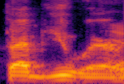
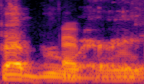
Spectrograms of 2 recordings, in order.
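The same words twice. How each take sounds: First: The first R in the word is dropped. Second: The first R in the word is pronounced. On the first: The speaker calls it wrong. "I didn't say the extra R in February for years" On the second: The speaker calls it right. "I really need to incorporate that in because it's legitimately there"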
